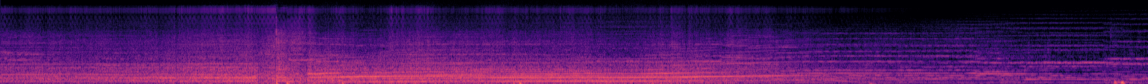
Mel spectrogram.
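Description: A car engine hums steadily as the vehicle drives along a road with almost no traffic, its pitch shifting gently with speed changes before easing off toward the end. Continuous, no voices.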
